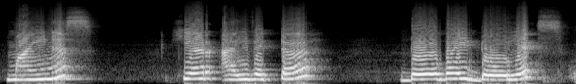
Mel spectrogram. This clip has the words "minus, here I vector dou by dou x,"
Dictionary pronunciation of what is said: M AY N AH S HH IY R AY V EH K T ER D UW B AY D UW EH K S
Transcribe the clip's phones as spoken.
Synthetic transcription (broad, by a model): M AY N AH S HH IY R AY V EH K T ER D UW B AY D UW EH K S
